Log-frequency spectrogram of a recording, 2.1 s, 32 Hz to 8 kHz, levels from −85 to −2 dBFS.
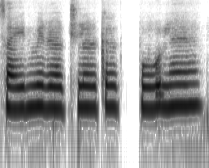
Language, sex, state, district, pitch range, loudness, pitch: Hindi, female, Uttar Pradesh, Shamli, 230-240 Hz, -15 LUFS, 235 Hz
